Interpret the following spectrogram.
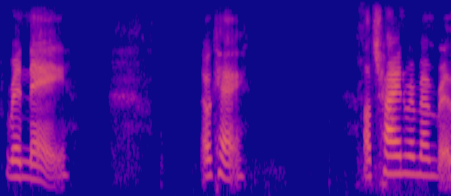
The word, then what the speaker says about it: Renee: let everyone know, and it is pronounced Renee.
